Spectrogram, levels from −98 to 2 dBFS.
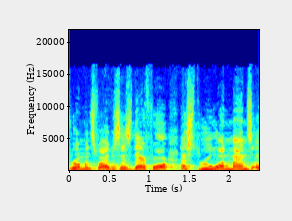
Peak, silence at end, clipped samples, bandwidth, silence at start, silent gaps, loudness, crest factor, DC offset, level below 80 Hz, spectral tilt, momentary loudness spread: -6 dBFS; 0 s; under 0.1%; 15.5 kHz; 0 s; none; -18 LUFS; 12 dB; under 0.1%; -60 dBFS; -5.5 dB/octave; 3 LU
